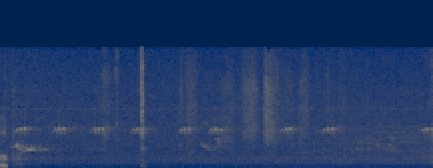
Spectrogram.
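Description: Faint insect chirping: a short, high note repeating evenly about two to three times a second, with a single sharp click a little over a second in.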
